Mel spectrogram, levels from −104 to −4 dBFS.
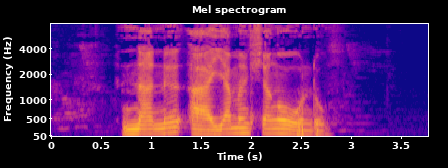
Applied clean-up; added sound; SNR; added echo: none; none; none; none.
